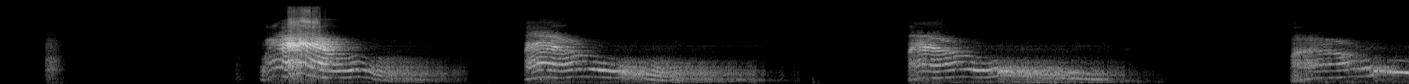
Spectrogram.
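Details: Angry domestic cat protesting indoors while its owner cooks: four long, loud, drawn-out meows, each rising sharply then sliding down in a wavering wail, spaced about every four seconds in a small room.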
